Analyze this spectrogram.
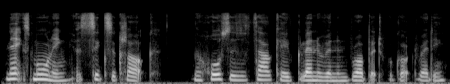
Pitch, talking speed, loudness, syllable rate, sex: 200 Hz, 200 wpm, -20 LUFS, 6.2 syllables/s, female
